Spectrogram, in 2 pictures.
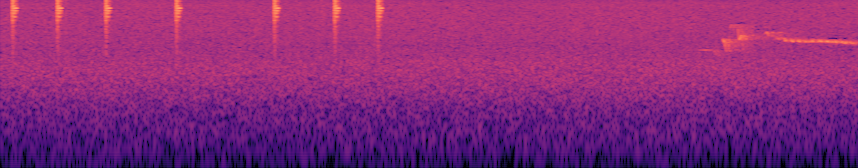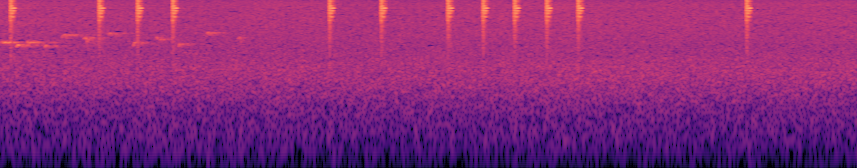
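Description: Game menu clicks tick sharply again and again.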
